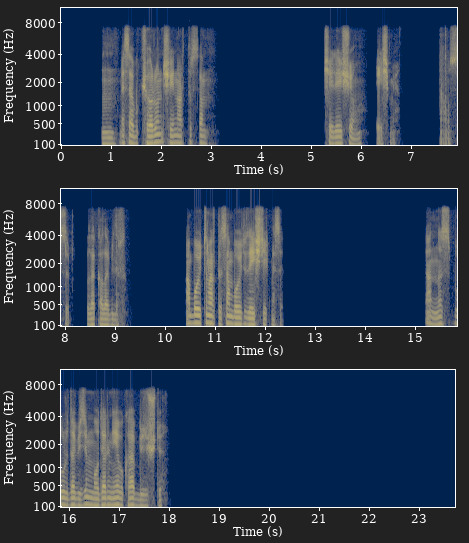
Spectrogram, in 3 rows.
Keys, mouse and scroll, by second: 1.9 click, 3.3 click, 4.4-9.7 drag, 9.7 s, 14.7 middle click, 15.3 scroll up 1, 15.5-19.2 middle drag, 20.7 click, 21.4 click, 22.1 click, 22.5 click, 22.8 click, 23.3 click, 23.6 click.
